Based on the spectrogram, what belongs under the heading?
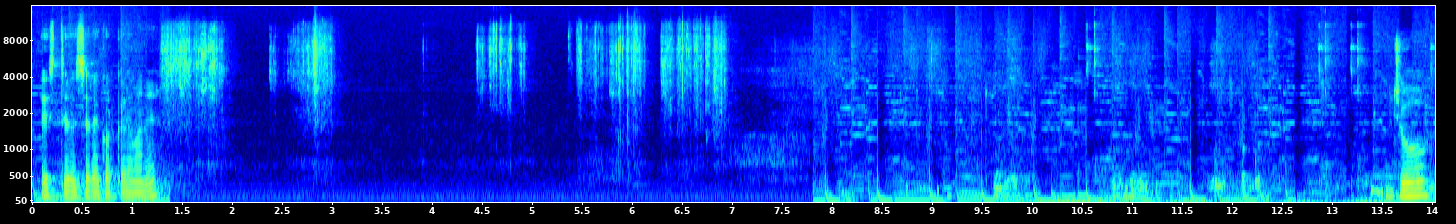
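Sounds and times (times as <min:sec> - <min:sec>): music: 0:00.0 - 0:01.3, 0:07.8 - 0:14.0.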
